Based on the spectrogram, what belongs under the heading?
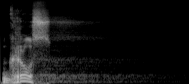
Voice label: Announcer Russian Mode Payload; paladins

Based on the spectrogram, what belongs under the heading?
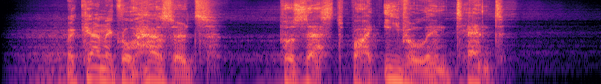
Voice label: Narration trap; darkestdungeon

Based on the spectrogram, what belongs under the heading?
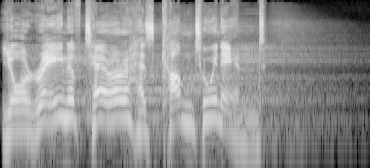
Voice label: Announcer Town Crier Spree End

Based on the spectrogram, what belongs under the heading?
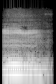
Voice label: wraith happy; skeleton king

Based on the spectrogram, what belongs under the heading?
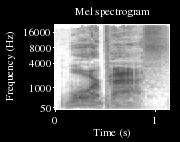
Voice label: Announcer Game Mode Warpath; Paladins

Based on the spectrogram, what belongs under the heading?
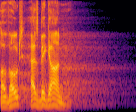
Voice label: Announcer Voting Begun

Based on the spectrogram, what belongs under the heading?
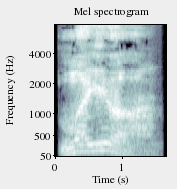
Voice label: deny, ru; Wraith; dota2

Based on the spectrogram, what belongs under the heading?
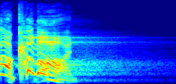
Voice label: Announcer Match End Defeat; Paladins

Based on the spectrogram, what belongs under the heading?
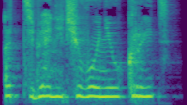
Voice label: death, ru; Dota 2

